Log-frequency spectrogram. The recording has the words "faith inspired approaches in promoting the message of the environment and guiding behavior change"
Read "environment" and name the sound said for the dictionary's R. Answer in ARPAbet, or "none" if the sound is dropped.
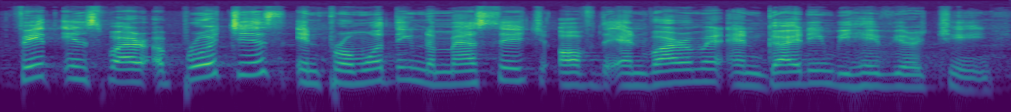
R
